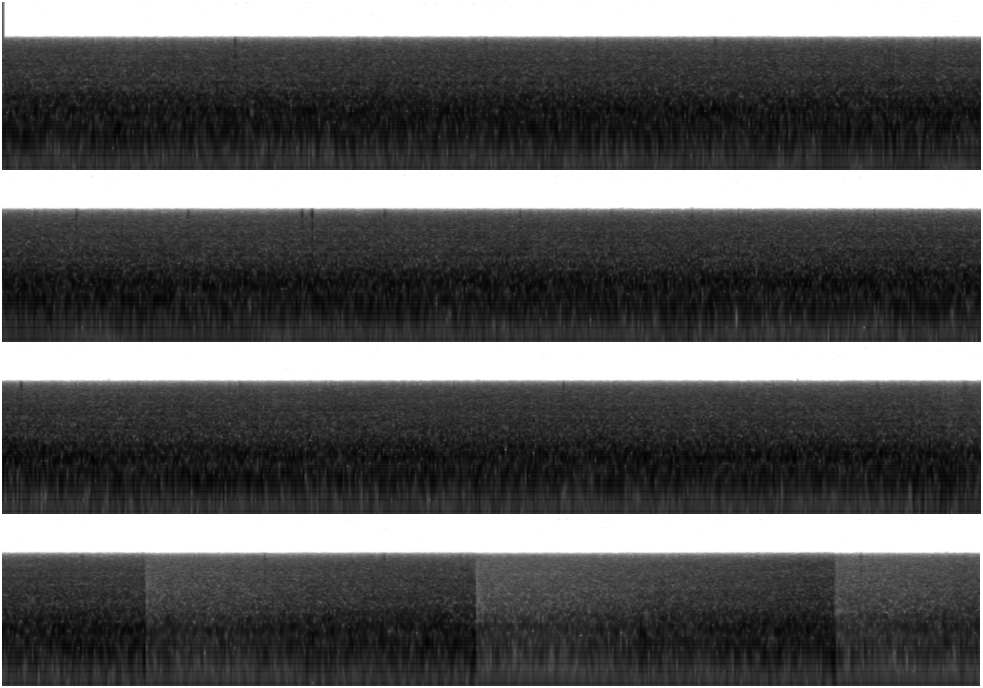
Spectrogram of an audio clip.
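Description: Steady engine and road noise heard inside the cabin of a car driving along a road. The sound drops sharply in level a few times near the end.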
